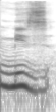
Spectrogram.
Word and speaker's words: Ms: मिस यूज़ नहीं करेंगे, आप MS वाला वर्ड यूज़ करेंगे जिसको हम हम लोग इस तरह से प्रोनाउंस करते हैं मिज़, ओके मिज़।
